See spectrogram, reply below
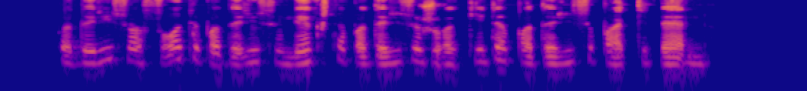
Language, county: Lithuanian, Klaipėda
